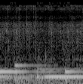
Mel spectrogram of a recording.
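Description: Green chilies frying in hot oil with garlic for an okra dish, a steady close sizzle with a faint tonal hum running through the whole short stretch.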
